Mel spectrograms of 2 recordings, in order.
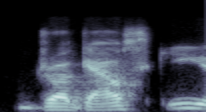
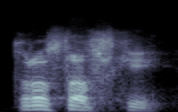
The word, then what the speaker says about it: Drozdowski: And we're talking now with Dragowski. Is that right? It's close. It's probably should be Drozdowski, but I say Drozdowski. I've said Drozdowski all my life, so. So that's how it's pronounced.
